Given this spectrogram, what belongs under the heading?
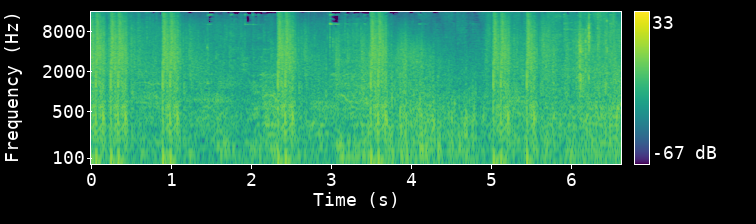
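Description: Gunfire in the video game Metro 2033 Redux: sharp, loud shots, some in quick pairs, crack out at irregular intervals over a steady low background hum.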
